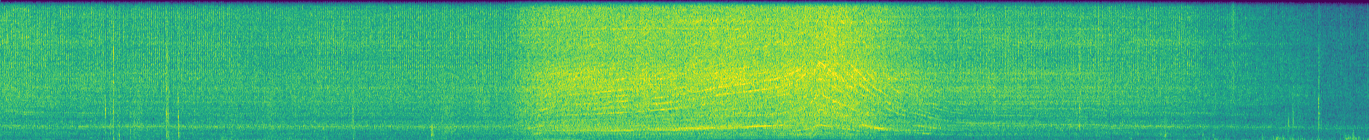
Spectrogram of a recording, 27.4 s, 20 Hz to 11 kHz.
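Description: Subaru Impreza 20S 2.0-litre flat-four (boxer) engine idling, then revved with no load about ten seconds in: the pitch climbs for several seconds to a peak and falls back, and the engine settles to a steady idle again.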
